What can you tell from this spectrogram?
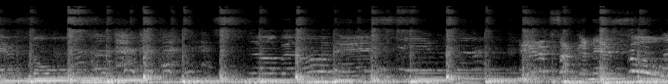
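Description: Live singing by a man and a woman over a strummed small guitar-like instrument (ukulele-sized), with a steady strummed rhythm.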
